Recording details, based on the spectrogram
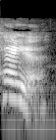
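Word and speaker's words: Haigha: happy his name is Haya he pronounced it so as to rhyme with mayor I love my love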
